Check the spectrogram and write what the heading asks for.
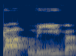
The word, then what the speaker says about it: Gottlieb: that ran this project, Sidney Gottlieb, I think is how his name is pronounced.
